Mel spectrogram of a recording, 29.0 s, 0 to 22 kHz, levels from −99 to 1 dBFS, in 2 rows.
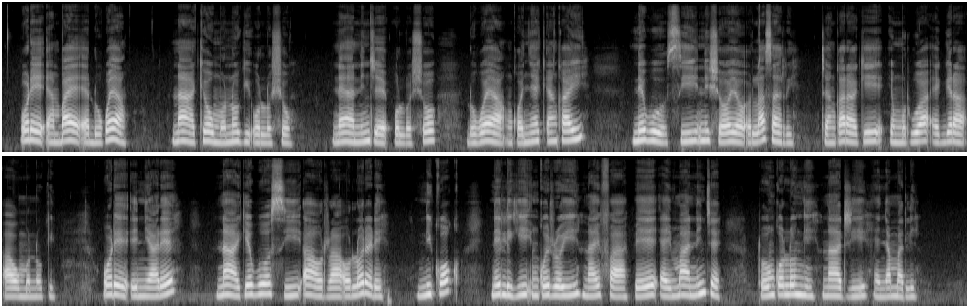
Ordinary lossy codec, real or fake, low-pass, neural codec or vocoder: none; real; 19.8 kHz; none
